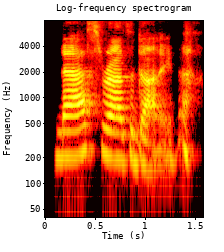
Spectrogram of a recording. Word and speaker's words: Nasrazadani: It's four syllables. Say it again. Nasrazadani.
